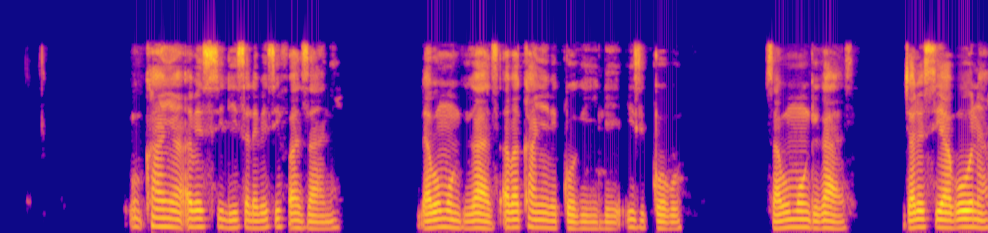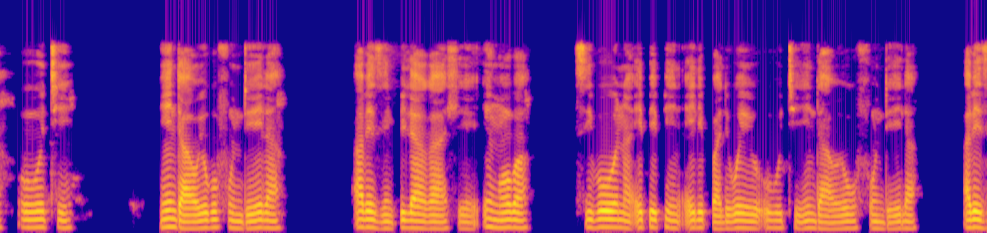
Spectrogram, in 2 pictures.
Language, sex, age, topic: North Ndebele, male, 18-24, health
